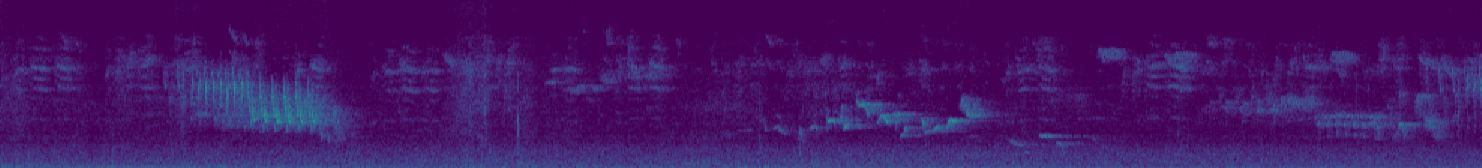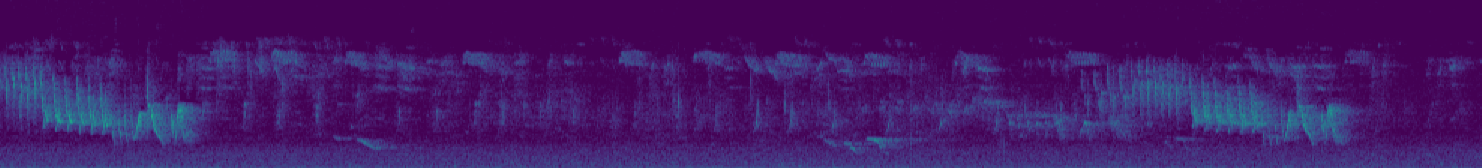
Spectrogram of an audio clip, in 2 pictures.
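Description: A bird sings a loud, falling phrase about a second long three times, roughly every twelve seconds, with shorter chirps between. A fast, steady insect buzz and a low outdoor rumble run underneath.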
